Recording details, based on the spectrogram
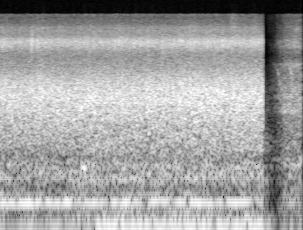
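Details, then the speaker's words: Jumbo Dolphin-type washing machine with a noisy wash complaint, after repair (checks covered the pulsator through the gearbox). Now a steady low motor hum with soft water swishing and no grinding; the sound is smooth again. "tu coba kita dengar lagi, coba kita tes ee setelah kita perbaiki dan alhamdulillah untuk suaranya halus kembali, Teman-teman, ya. Ee enggak berisik lagi."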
